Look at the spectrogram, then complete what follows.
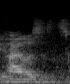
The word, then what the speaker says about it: cholecystokinin: intestinal face of digestion you can say Kyle assists cholecystokinin that's fine I don't know one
